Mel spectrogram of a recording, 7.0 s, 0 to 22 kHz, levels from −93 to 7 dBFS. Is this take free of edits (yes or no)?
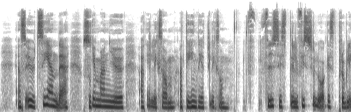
no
